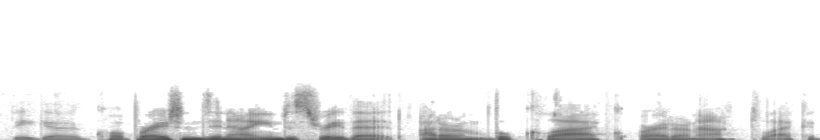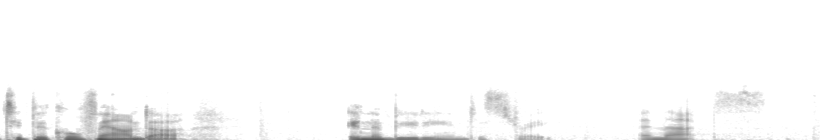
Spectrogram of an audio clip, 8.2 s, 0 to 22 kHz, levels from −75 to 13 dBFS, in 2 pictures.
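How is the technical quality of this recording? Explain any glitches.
There's one real glitch here: an automatic gain falling episode between about 0.9 and 3.6 s, just before "like a typical founder". The call's gain control judged the input too loud, or its background noise too strong, and eased its gain down gradually, by about 4 dB overall. You hear the speech start out fairly loud, then slowly sink over those few seconds, and the room noise underneath drops right along with it. That shared dip is the giveaway that it's the processing and not the talker. The top end stops around 8 kHz and there's a bit of codec grain, consistent with a lower-bitrate Opus call path.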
